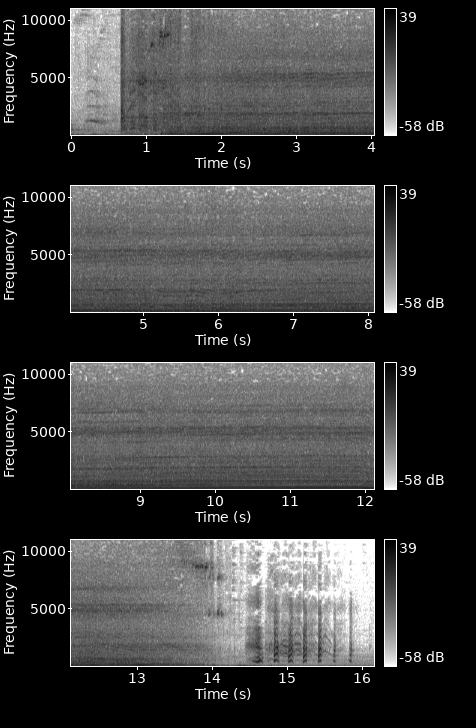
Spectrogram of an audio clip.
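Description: A Zetec turbo engine in a van fires up and revs hard, a loud, steady roar that rises and falls with throttle blips for about thirteen seconds before cutting off, followed by a few short clattering bursts.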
